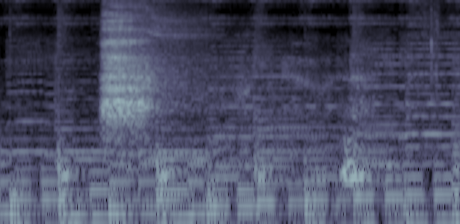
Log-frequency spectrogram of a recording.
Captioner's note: sighs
